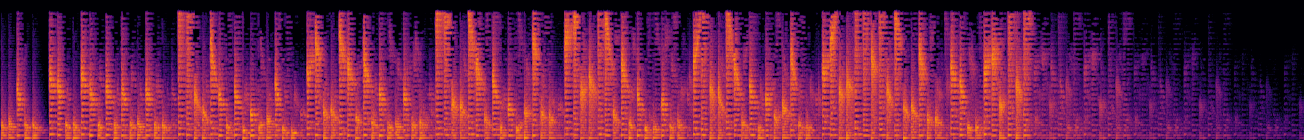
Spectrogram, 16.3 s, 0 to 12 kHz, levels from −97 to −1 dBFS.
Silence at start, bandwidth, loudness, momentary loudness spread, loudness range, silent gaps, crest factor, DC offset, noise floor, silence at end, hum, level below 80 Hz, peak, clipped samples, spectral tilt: 0 s; 11.5 kHz; -23 LUFS; 5 LU; 3 LU; none; 22 dB; under 0.1%; -63 dBFS; 1.7 s; none; -60 dBFS; -4 dBFS; under 0.1%; -0.5 dB/octave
